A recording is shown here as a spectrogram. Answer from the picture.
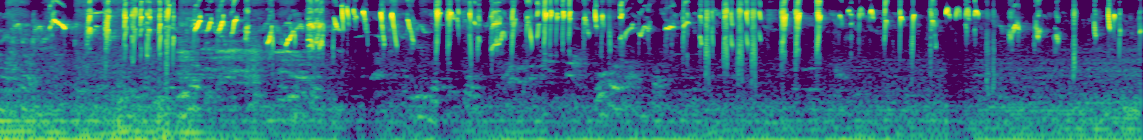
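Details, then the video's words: Young balding konin bird in vigorous song: a long, dense chattering stream of very high chirps, ticks and squeaky trills, barely pausing, with brief quieter gaps. "BURUNG KONIN BOTAK GACORR NGOBRA!"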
